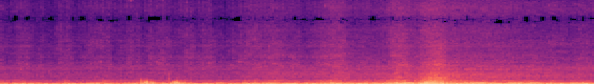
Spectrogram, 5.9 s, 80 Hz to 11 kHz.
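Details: 1970 Ford Mustang Boss 302 V8, 4-speed manual, rotisserie-restored: deep V8 rumble idling steadily, then a couple of quick blips that rise and settle cleanly; running and sounding healthy.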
